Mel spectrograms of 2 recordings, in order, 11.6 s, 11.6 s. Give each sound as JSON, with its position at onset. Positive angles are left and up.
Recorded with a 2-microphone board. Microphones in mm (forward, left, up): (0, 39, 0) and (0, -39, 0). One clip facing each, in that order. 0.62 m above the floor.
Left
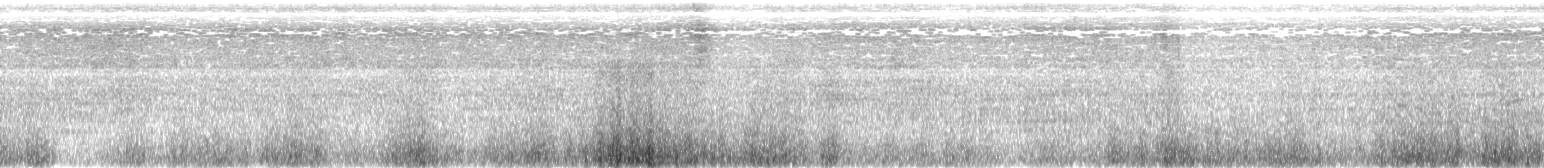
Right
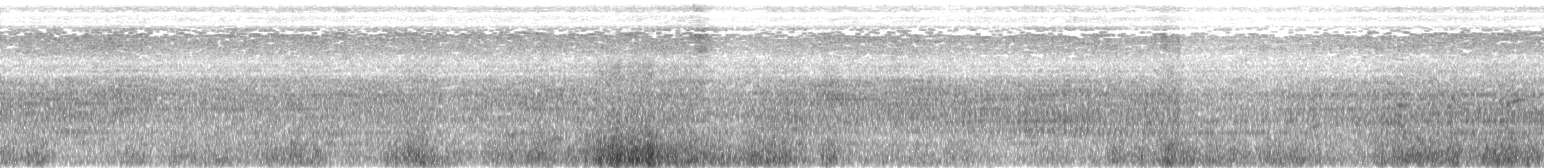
{"t": 0.0, "sound": "an engine running", "side_deg": -50}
